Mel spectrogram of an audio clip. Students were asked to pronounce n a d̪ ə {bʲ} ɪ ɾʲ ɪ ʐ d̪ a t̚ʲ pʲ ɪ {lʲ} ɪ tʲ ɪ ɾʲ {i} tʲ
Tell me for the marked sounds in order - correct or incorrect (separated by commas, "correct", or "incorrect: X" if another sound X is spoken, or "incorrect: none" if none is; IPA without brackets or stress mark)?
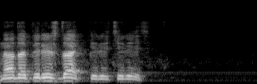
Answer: incorrect: pʲ, incorrect: ɾʲ, incorrect: e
